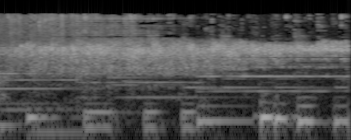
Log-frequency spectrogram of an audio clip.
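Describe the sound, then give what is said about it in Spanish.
An audience breaks into sustained applause, a dense, steady wash of clapping hands that holds at an even level for several seconds, with a low rhythmic pulse running underneath. “Un aplauso por todos estos hijos que Dios nos ha dado.”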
